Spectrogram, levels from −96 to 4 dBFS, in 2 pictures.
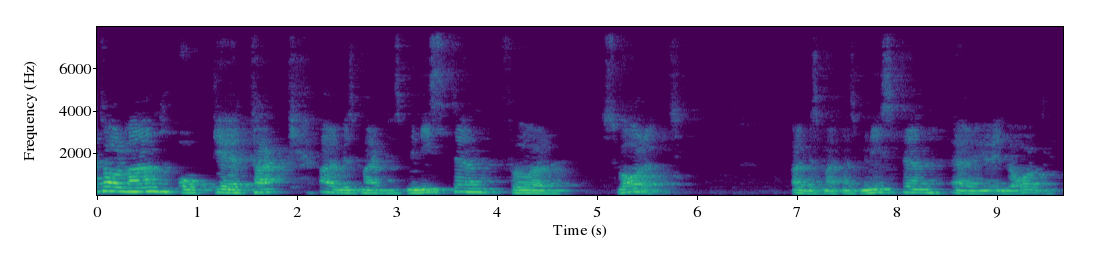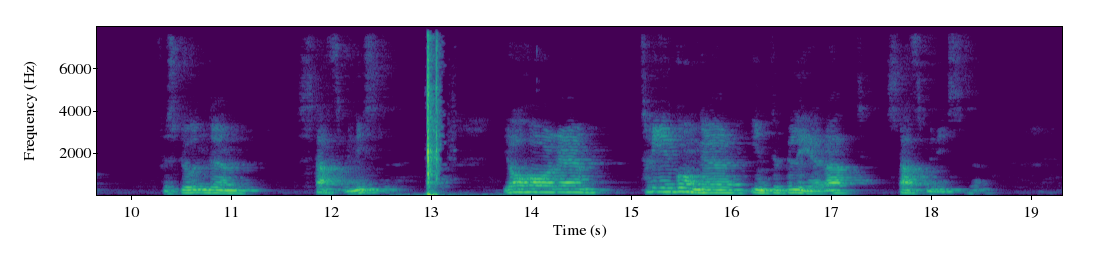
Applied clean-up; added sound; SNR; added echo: classical method WPE with log-MMSE.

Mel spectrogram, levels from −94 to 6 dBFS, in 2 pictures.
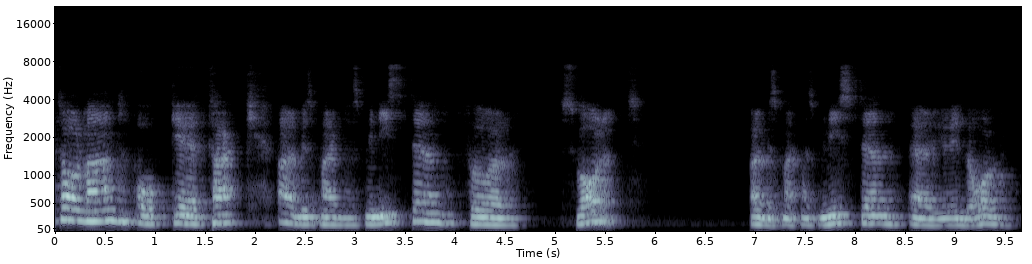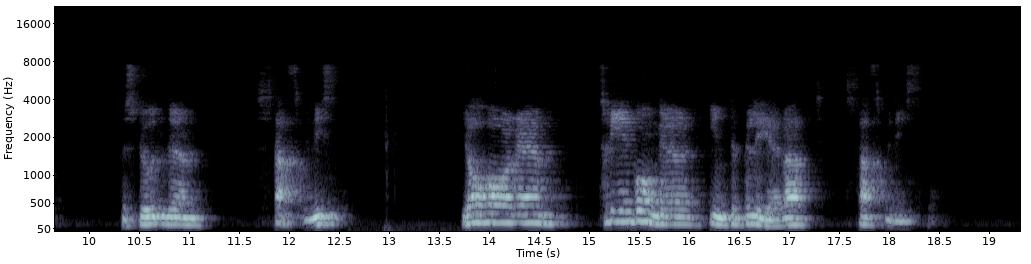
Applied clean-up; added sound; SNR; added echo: neural mask model DeepFilterNet 3.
